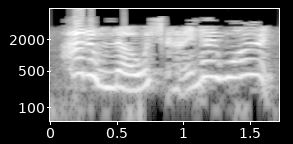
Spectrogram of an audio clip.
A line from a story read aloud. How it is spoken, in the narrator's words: cried Madge, in a moment of wild abandon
